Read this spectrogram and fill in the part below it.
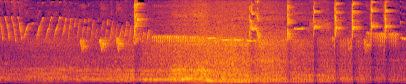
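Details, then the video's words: Bird giving fast descending notes and short chirps, interrupted midway by a loud rushing broadband noise, then resuming with sharp, regularly spaced clicky notes. "Burung Pada Berkicau"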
